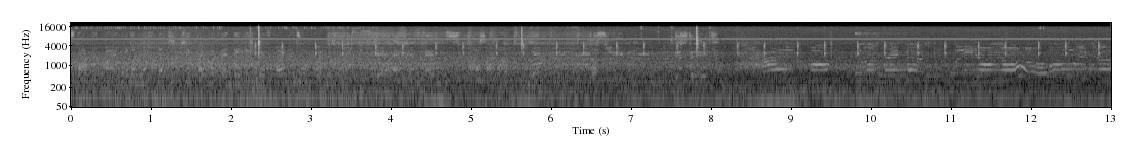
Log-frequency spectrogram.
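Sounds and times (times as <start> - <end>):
car driving rumble: 0.0 - 13.0
turn signal ticking: 0.0 - 13.0.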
